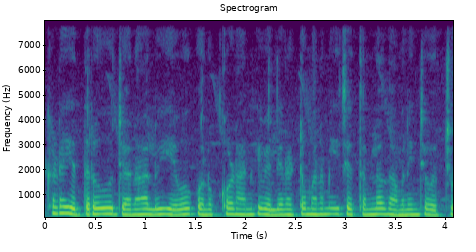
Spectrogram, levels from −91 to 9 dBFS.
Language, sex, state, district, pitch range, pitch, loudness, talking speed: Telugu, female, Telangana, Nalgonda, 210-225 Hz, 215 Hz, -14 LUFS, 145 wpm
